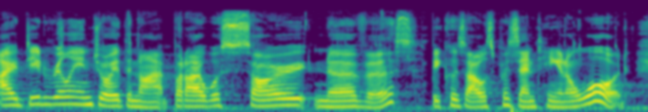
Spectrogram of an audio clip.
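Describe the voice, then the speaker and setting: In a very clean recording with a silent background, a woman with an Australian accent talks at a fairly quick pace in a fairly low pitch. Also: ordinary pitch variation. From Australia, Gold Coast / Tweed Heads. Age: 20s. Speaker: fashion model. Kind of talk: interview. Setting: office.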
